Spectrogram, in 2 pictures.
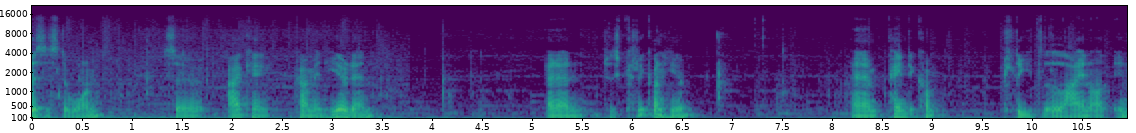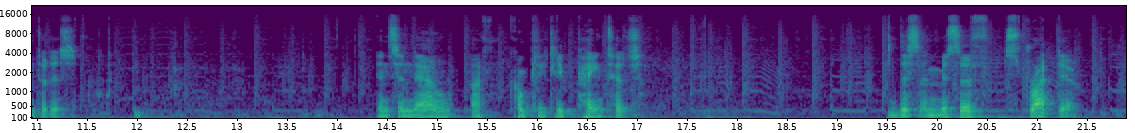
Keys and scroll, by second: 0.8 ctrl+z, 1.9 ctrl+z, 6.6 ctrl+y, 9.2 ctrl+z.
